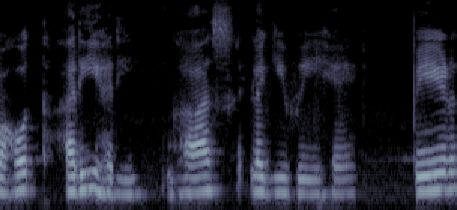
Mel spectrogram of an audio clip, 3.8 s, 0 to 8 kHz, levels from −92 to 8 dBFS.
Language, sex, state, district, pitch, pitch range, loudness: Hindi, female, Bihar, Bhagalpur, 175 Hz, 160-185 Hz, -36 LUFS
